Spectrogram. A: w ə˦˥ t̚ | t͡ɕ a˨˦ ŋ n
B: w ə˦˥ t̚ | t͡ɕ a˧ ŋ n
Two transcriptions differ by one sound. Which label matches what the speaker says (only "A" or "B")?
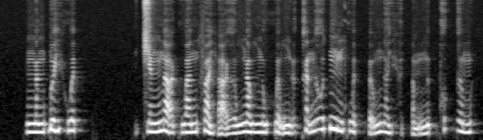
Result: A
